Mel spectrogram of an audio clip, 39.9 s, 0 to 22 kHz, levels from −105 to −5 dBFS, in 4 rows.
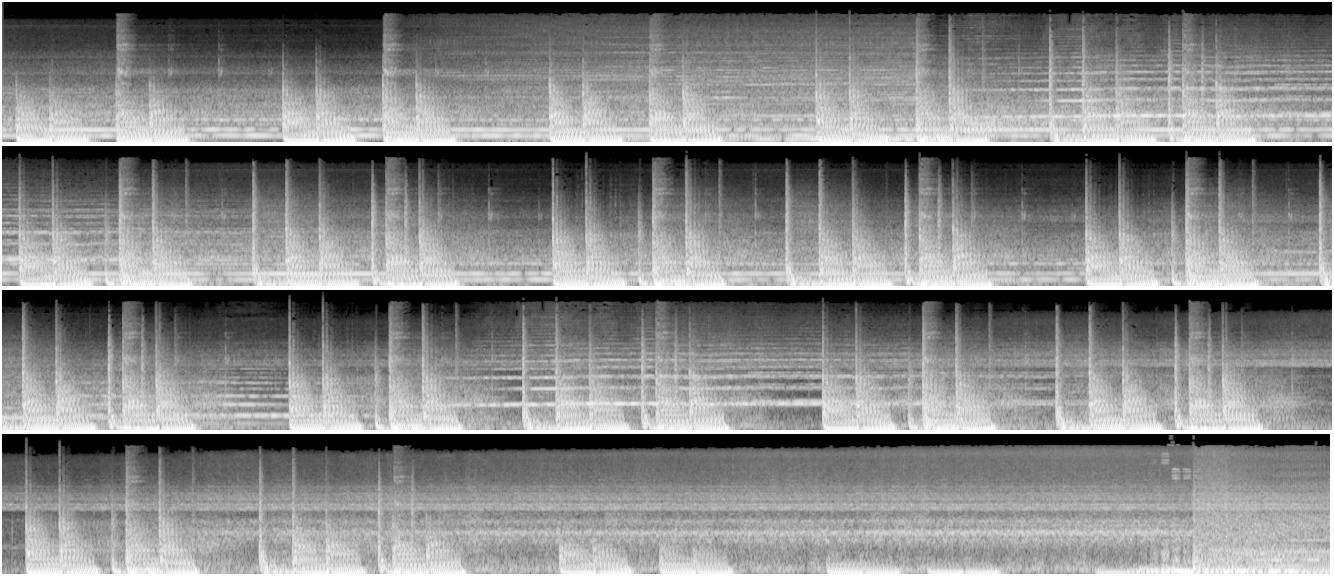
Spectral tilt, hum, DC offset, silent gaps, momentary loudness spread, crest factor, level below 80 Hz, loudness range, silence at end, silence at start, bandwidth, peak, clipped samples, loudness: -6 dB/octave; none; under 0.1%; none; 8 LU; 12 dB; -16 dBFS; 2 LU; 0 s; 0 s; 14 kHz; 0 dBFS; under 0.1%; -15 LUFS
